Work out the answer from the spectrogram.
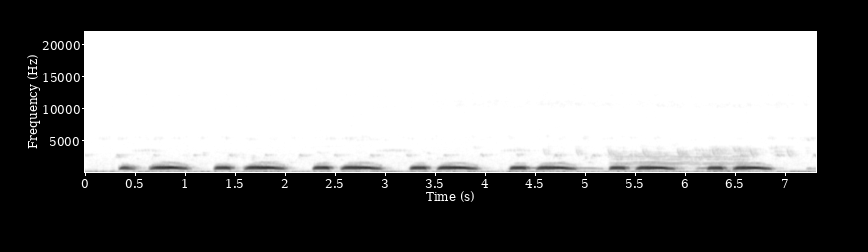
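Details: Spotted dove cooing steadily: mid-pitched three-part phrases, a short note then two longer, slightly falling coos, repeated about every second through the stretch against a low background rumble.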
